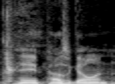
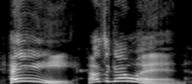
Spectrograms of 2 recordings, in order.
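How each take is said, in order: First: It sounds bored and uninterested. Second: It sounds lively and excited.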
